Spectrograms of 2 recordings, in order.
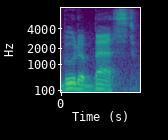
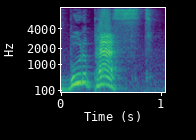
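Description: First: Said in the usual way. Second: Budapest punched loud and high; loud, higher-pitched burst on Budapest; emphatic exclamation. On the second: Real, not acted. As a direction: belt out "Budapest" as the big reveal. Exclaims the correct answer.

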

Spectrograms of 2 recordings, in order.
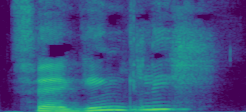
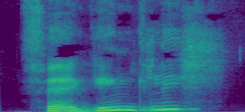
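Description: The two takes are said the same way.

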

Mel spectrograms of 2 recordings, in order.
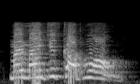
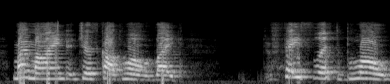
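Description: First: Said in the usual way. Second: My mind just got blown, said slowly; slowed, stunned. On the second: Real, not acted. Fan restating her shock to viewers, slow and stunned.

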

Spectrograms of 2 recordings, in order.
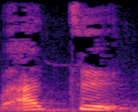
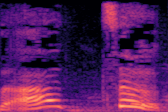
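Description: First: Said in the usual way. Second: Imitating the child. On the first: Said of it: "Say no instead of". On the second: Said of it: "she goes".

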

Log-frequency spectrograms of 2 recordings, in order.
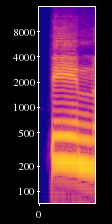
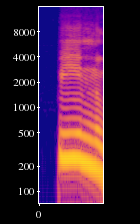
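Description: First: পেন drawn out with an "e" vowel; correct pronunciation. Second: পিন with an "ee" vowel; wrong pronunciation. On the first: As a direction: stretch পেন slowly as "pen", not "pin". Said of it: "আমরা পেন বলি". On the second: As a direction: say পিন as "pin", not "pen". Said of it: "পিন বলি না". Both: Shown as a demonstration.

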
